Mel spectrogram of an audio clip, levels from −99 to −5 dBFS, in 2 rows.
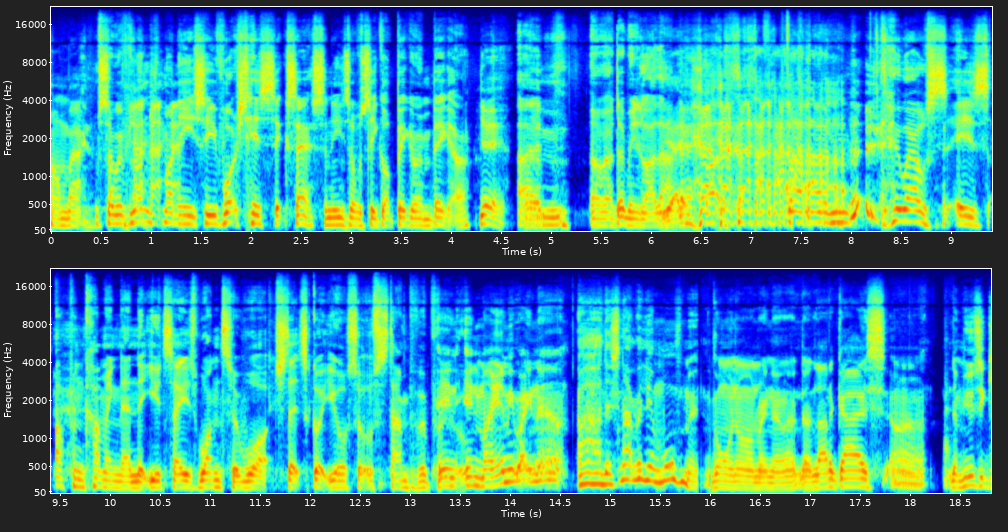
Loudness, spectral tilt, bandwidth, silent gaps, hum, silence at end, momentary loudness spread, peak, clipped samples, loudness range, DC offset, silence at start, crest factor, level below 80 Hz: -27 LUFS; -3.5 dB/octave; over 20 kHz; none; none; 0 s; 6 LU; -10 dBFS; under 0.1%; 2 LU; under 0.1%; 0 s; 18 dB; -70 dBFS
